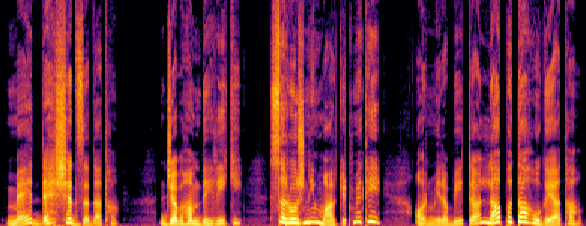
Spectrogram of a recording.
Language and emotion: Urdu, fearful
